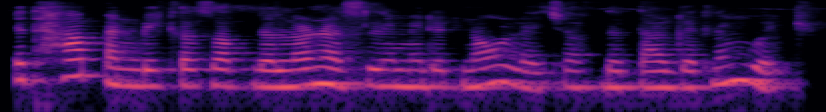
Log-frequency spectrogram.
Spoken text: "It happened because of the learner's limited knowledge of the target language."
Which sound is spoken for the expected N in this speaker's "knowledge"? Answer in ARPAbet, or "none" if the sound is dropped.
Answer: N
